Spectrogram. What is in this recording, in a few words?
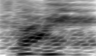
"fire", friendly female robot voice; dry; Leevaudio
